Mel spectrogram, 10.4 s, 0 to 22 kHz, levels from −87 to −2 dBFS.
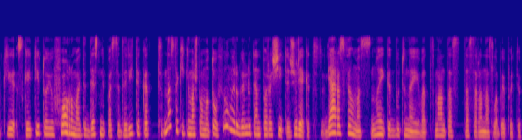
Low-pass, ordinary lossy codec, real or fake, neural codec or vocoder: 7.2 kHz; Opus, 64 kbps; real; none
